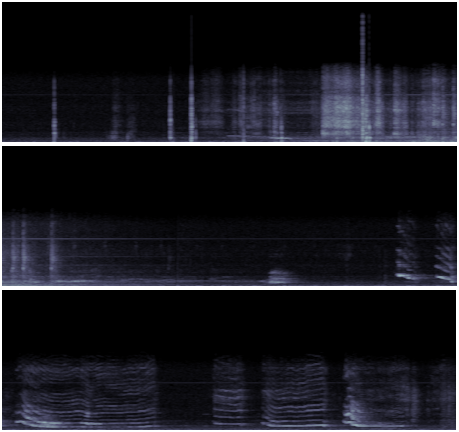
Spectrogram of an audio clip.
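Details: Pet Jack Russell Terrier indoors, searching for the other dog on screen, which is its own reflection, gives a burst of high, wavering whimpers and yelping whines after clattering handling noise and clicks.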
